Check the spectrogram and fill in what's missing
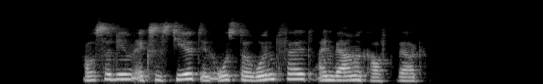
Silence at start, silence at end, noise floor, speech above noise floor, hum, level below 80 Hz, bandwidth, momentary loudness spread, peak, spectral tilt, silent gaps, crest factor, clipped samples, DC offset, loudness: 0.85 s; 1.2 s; under -90 dBFS; over 71 dB; none; -70 dBFS; 7.6 kHz; 9 LU; -4 dBFS; -6.5 dB/octave; none; 18 dB; under 0.1%; under 0.1%; -20 LUFS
